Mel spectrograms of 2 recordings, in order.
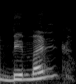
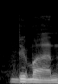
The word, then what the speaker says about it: विमान: इज इट बिमन और इज इट बिमान? क्या क्या है ये? विमान है वीना जी। I mean it rhymes with विमान। विमान अच्छा, so it's हवाई बिमान।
